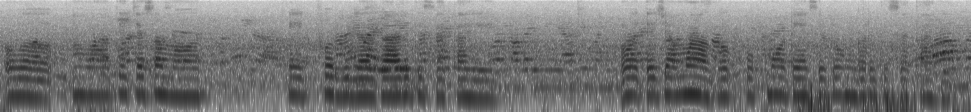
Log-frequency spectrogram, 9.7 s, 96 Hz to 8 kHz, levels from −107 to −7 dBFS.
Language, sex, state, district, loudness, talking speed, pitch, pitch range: Hindi, female, Maharashtra, Sindhudurg, -29 LUFS, 110 wpm, 185 Hz, 180-190 Hz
